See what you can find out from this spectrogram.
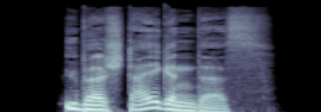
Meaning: strong/mixed nominative/accusative neuter singular of übersteigend
- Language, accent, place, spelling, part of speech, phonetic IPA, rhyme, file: German, Germany, Berlin, übersteigendes, adjective, [ˌyːbɐˈʃtaɪ̯ɡn̩dəs], -aɪ̯ɡn̩dəs, De-übersteigendes.ogg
